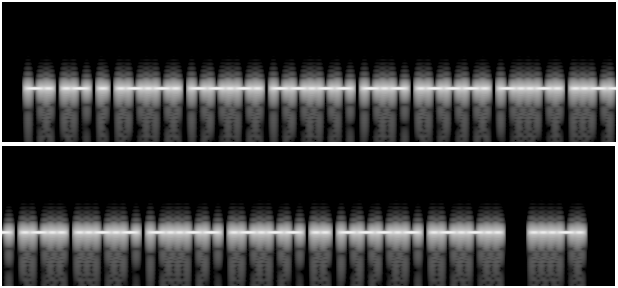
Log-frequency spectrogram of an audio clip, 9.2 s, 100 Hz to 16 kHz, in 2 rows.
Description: Morse code (Japanese Wabun code), heard as a keyed tone, about 36 wpm, 700 Hz. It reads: タイヘンシアワセモノカミユデス」 <SN>
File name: kawa / Morse sample / kamyu 130 cpm 700 Hz Crispy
